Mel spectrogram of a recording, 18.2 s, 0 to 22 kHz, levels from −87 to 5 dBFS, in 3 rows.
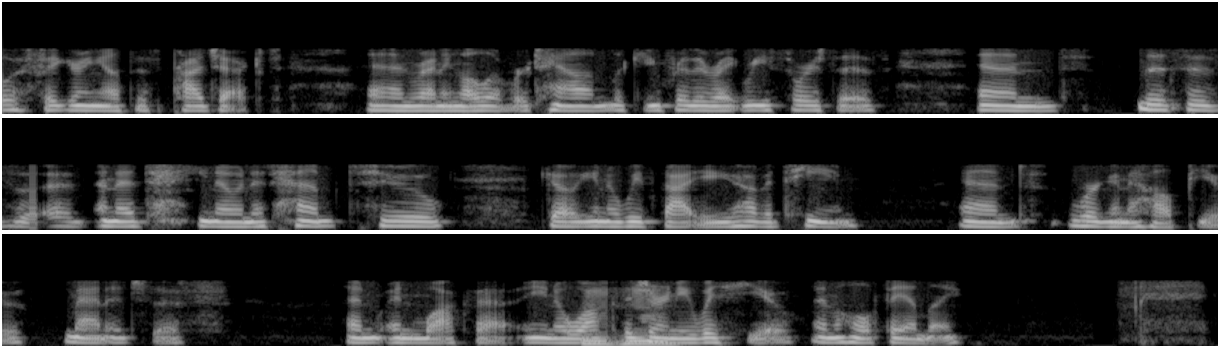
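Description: A brief robotic stutter comes at 6.22 to 6.25 s, right after "this is", and again at 15.16 to 15.18 s, after "that you know walk". This is packet loss with the last packet repeated: the receiver replayed stale audio over the 30 ms and 20 ms gaps, in short chunks that suggest 10 ms packets, out of step with the pitch.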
